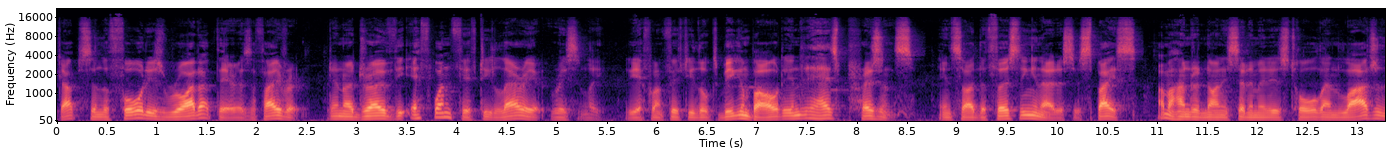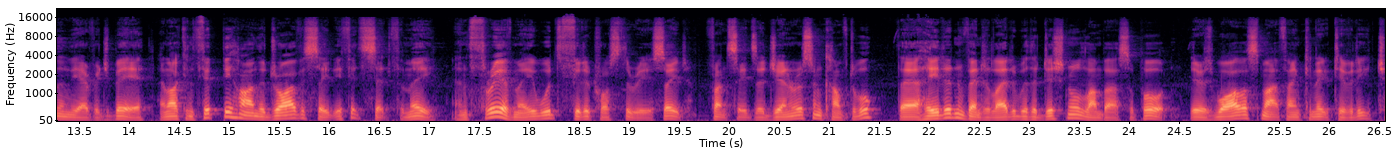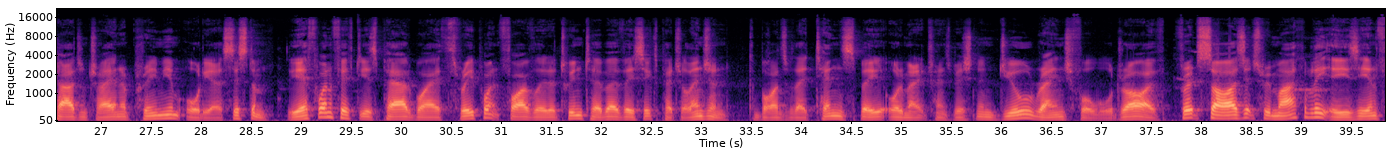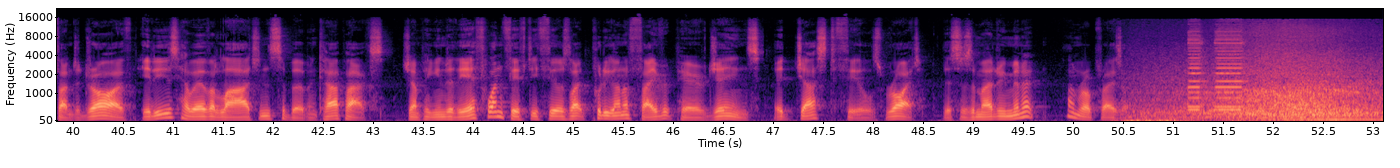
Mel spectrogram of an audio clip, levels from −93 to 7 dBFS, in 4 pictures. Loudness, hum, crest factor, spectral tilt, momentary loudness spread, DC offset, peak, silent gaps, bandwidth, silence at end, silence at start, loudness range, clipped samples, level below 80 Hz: -19 LUFS; none; 20 dB; -5.5 dB/octave; 11 LU; under 0.1%; 0 dBFS; none; 17 kHz; 0 s; 0.05 s; 5 LU; under 0.1%; -38 dBFS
